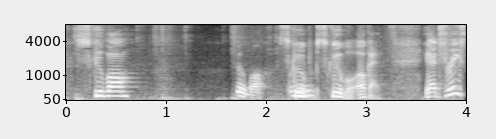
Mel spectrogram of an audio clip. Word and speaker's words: Skubal: Skubal.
